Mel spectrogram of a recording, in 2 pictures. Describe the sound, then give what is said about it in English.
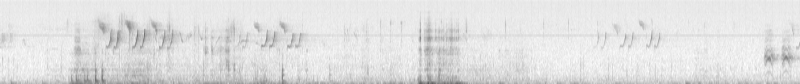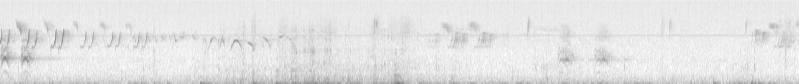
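Faint bird chirps and calls in a gulch come in scattered bursts, some as quick trills, over a steady background hiss with light patter. “Upper Gulch bird.”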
